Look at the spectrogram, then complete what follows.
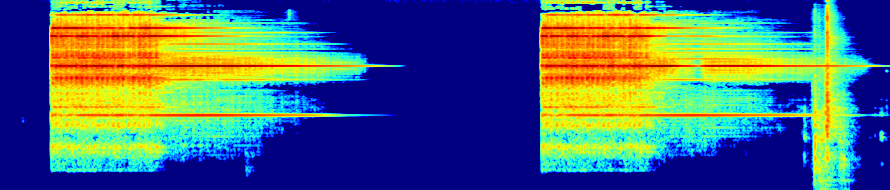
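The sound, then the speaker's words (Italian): A telephone rings twice as one person phones another in an Italian dialogue exercise, each long electronic ring sustained then fading, separated by a pause; a short click or handset pickup sounds at the end of the second ring. No voices. “Carmen telefona a Elena.”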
